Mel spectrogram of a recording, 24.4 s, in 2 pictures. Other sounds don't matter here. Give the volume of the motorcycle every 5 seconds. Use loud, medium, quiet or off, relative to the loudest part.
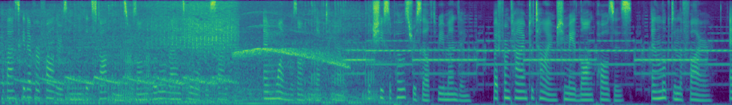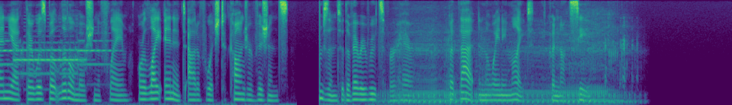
loud, loud, off, loud, loud.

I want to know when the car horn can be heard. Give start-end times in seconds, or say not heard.
not heard.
